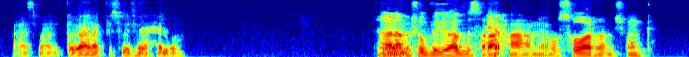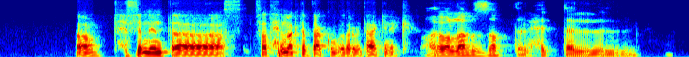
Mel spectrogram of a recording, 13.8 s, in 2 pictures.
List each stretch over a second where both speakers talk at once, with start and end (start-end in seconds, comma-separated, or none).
none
